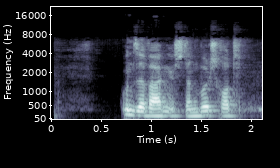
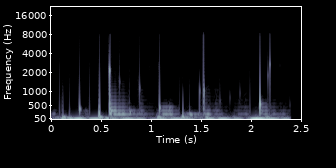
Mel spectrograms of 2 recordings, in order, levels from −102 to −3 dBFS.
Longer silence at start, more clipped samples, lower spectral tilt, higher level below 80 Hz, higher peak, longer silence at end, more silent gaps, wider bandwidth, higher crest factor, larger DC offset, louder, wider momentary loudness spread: first, 0.7 s vs 0 s; neither; second, -5 dB/octave vs -6.5 dB/octave; about the same, -56 dBFS vs -52 dBFS; first, 0 dBFS vs -20 dBFS; about the same, 0 s vs 0.1 s; neither; about the same, 7.4 kHz vs 7.8 kHz; about the same, 18 dB vs 20 dB; neither; first, -17 LUFS vs -48 LUFS; about the same, 9 LU vs 11 LU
